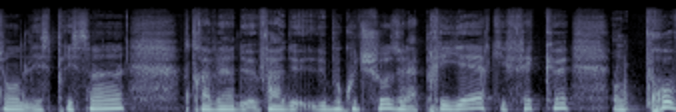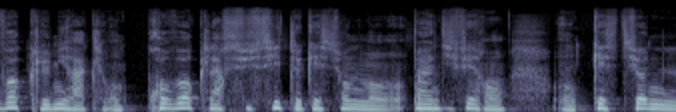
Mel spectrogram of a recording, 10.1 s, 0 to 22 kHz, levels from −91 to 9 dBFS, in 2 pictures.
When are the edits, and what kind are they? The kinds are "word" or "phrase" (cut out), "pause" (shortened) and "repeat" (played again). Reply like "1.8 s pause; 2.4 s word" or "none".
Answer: 6.7 s phrase; 8.1 s phrase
